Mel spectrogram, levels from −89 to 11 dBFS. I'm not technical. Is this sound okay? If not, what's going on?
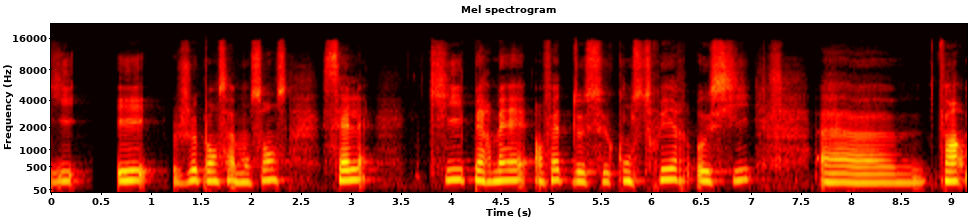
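Yes, nothing wrong can be heard anywhere in this speech recording.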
